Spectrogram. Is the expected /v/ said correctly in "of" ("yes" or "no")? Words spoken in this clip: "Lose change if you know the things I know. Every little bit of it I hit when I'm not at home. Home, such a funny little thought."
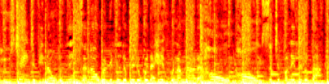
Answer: no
